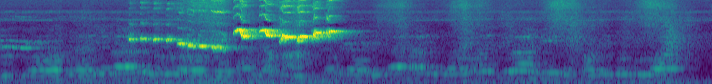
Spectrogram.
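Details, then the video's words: Orange-headed thrush prompted to sing by the call to prayer or Quran recitation: one short burst of bright, descending whistled notes, then only a sustained chanting voice continues. "Anis merah sholeh..asal demgar suara adzan atau orang mengaji langsung gacor"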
